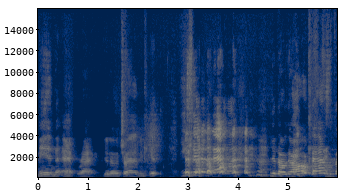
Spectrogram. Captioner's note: laughter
